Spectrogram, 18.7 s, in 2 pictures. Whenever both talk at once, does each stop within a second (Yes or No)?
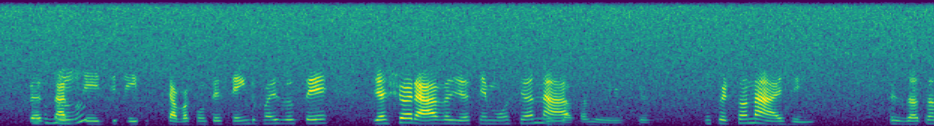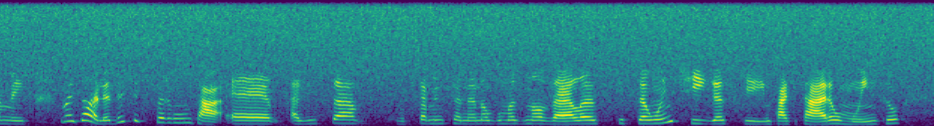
Yes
